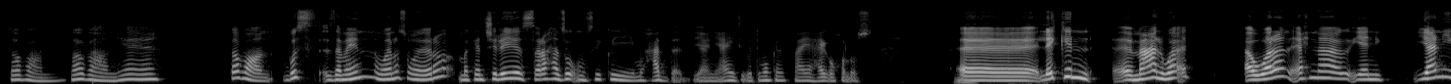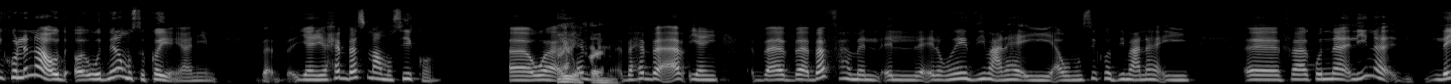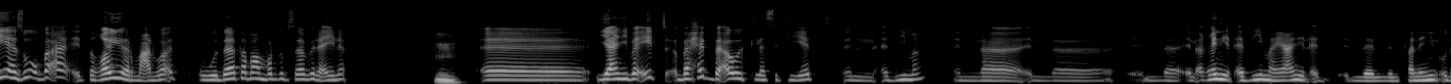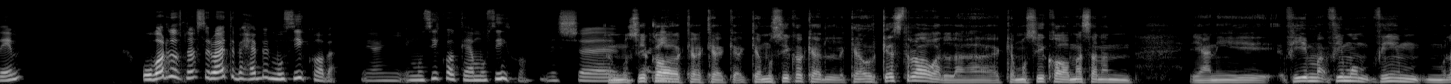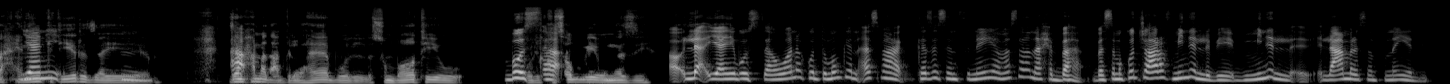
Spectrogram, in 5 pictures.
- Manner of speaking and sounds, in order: in English: "كOrchestra"
- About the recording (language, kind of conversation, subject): Arabic, podcast, إيه دور الذكريات في اختيار أغاني مشتركة؟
